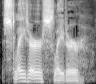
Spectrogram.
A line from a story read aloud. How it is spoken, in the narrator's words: Liberty said, her voice loving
